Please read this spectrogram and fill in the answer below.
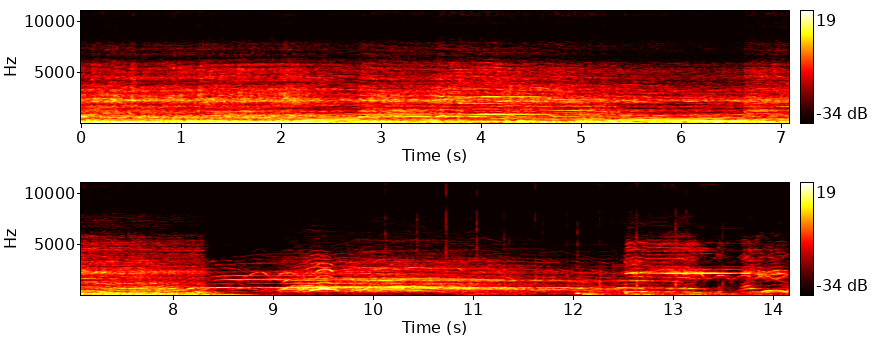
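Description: Live heavy metal band playing loud, led by electric guitar with long held notes. About eight seconds in the band sound drops away, leaving people shouting and talking close to the microphone.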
